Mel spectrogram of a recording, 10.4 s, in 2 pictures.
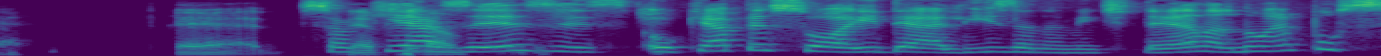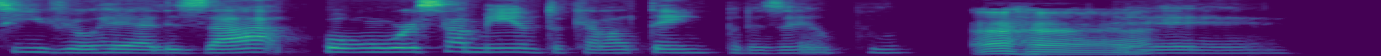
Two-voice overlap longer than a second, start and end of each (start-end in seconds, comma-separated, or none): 1.1-2.6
